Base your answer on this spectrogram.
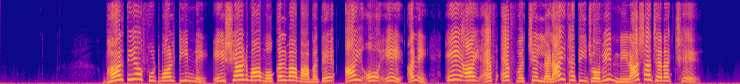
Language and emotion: Gujarati, angry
